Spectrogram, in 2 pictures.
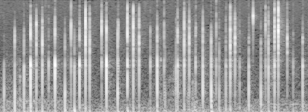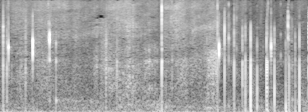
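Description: A solid round light-wood tree slice coaster is held in the hands while long nails tap and scratch its face. Dense, sharp, bright clicks come in quick irregular bursts, with a softer stretch of steady scratching in the middle before the taps return.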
